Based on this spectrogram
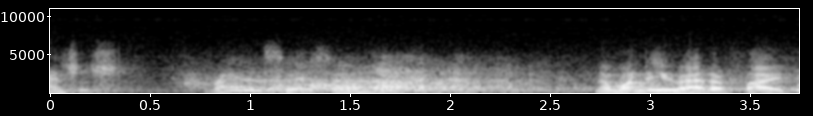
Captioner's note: laughter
